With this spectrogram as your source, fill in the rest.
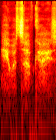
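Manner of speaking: soft, breathy, hushed whisper. A player whose character always whispers greets everyone; whisper. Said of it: "So you just hear me whispering".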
